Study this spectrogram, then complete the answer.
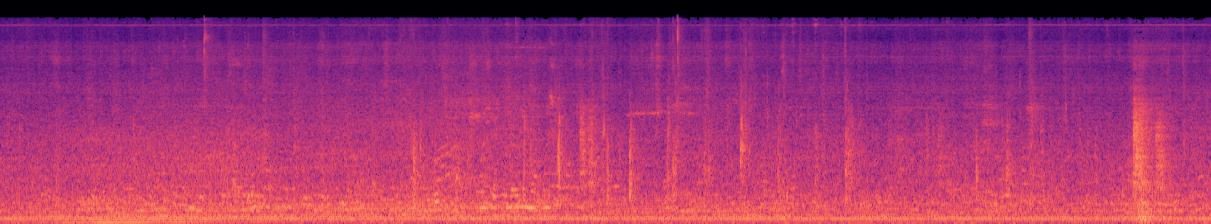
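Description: A man speaks through a microphone and loudspeakers in a large hall.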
